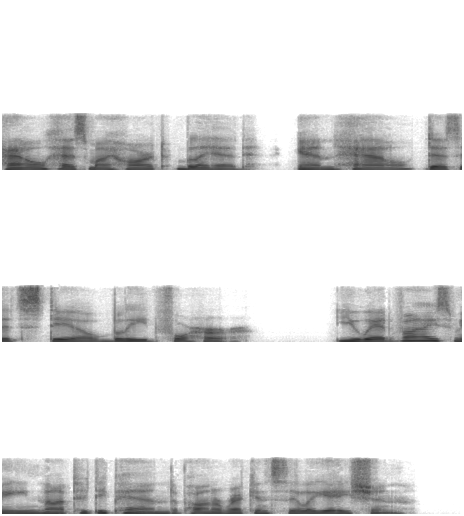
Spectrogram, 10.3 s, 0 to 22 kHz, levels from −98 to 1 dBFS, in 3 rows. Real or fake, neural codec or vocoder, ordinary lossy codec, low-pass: fake; codec, 16 kHz, 0.8 kbps, ZipCodec; AAC, 48 kbps; 7.2 kHz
